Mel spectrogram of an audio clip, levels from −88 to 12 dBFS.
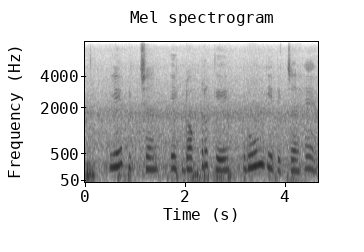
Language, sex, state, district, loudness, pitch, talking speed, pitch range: Hindi, female, Punjab, Fazilka, -15 LUFS, 220 Hz, 105 wpm, 205-245 Hz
